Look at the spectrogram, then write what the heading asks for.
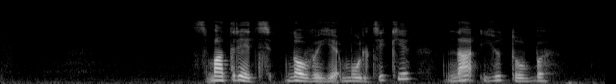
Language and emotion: Russian, neutral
